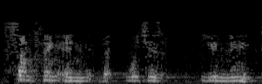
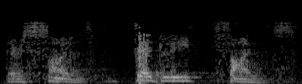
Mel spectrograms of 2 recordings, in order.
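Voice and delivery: ordinary talk

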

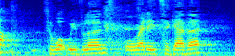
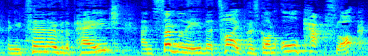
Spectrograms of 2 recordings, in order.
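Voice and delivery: ordinary delivery

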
